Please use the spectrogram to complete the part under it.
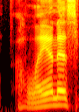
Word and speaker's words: Alanis: Alanis, Brian. – I know, it's hard. I've said it wrong my whole life. – It's confirmed Alanis.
